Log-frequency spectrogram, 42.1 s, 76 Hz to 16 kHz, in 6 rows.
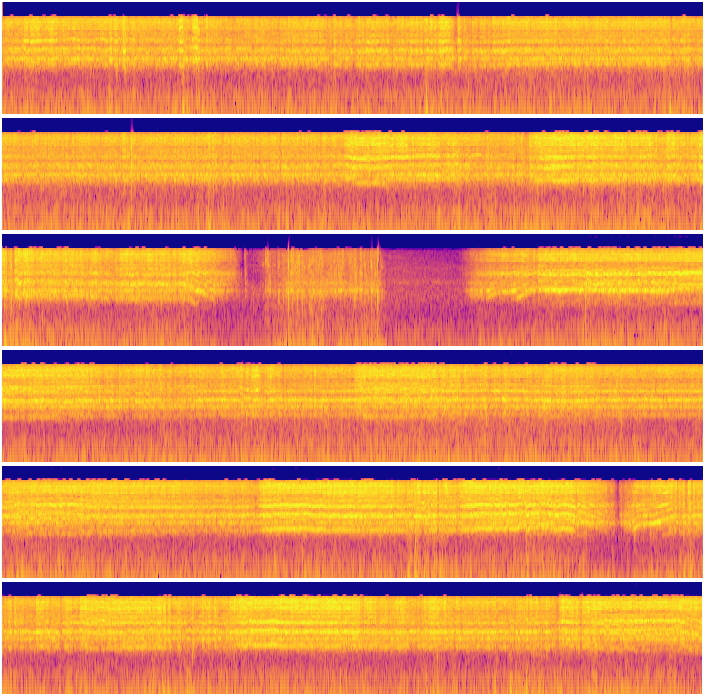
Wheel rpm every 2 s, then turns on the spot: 230, 230, 220, 230, 230, 220, 230, 200, 30, 70, 180, 190, 200, 190, 200, 200, 170, 150, 200, 200, 180.
16-18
